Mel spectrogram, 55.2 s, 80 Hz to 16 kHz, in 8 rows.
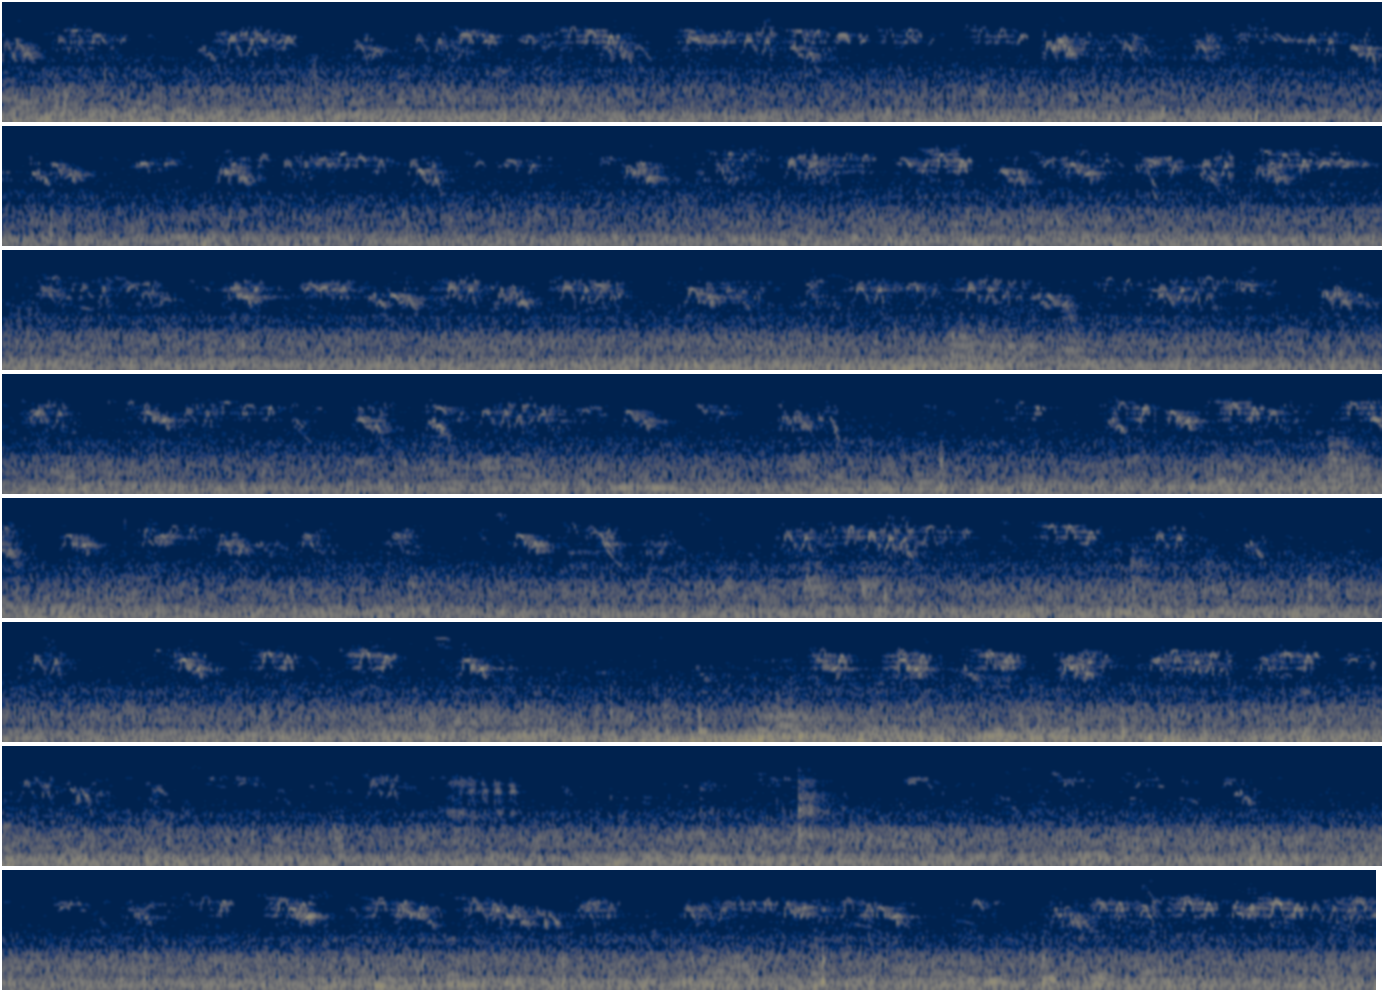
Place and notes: {"title": "Frangokatello Castle, Crete, frogs", "date": "2019-05-03 11:35:00", "description": "pond at the sea...", "latitude": "35.18", "longitude": "24.23", "altitude": "1", "timezone": "Europe/Athens"}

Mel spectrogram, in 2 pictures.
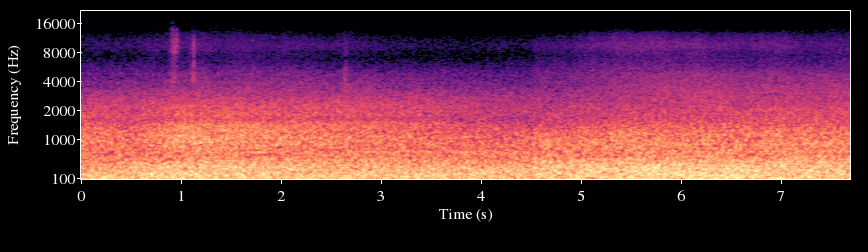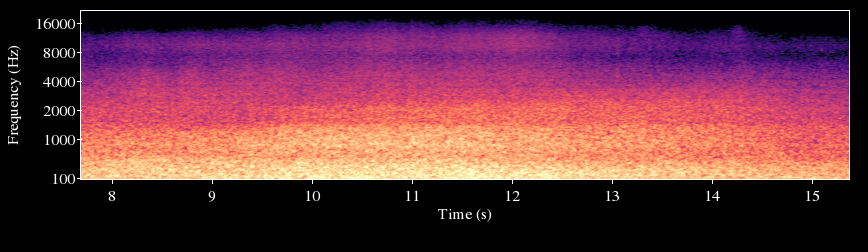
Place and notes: {"title": "大武濱海公園, 台東縣大武鄉台9線 - At the beach", "date": "2018-03-23 13:42:00", "description": "At the beach, Sound of the waves\nZoom H2n MS+XY", "latitude": "22.35", "longitude": "120.90", "altitude": "2", "timezone": "Asia/Taipei"}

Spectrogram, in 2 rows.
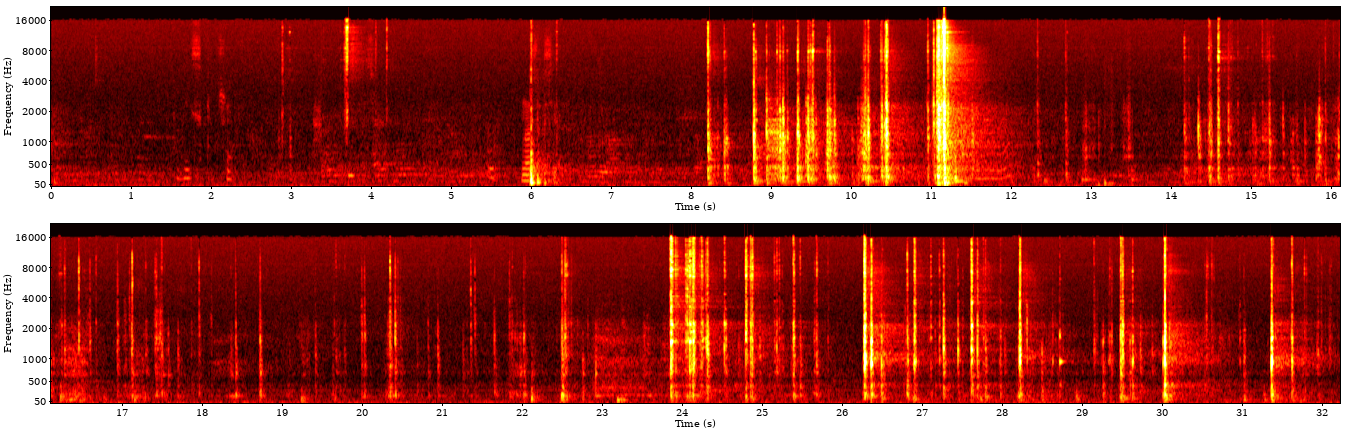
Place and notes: {"title": "Russland, Piter Montage AK 47", "latitude": "59.95", "longitude": "30.31", "altitude": "11", "timezone": "Europe/Berlin"}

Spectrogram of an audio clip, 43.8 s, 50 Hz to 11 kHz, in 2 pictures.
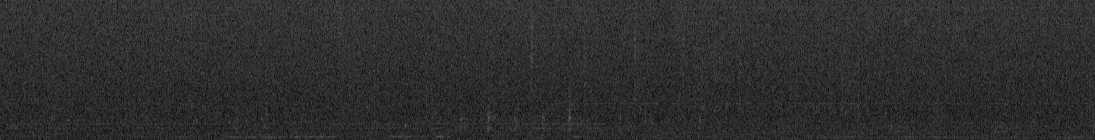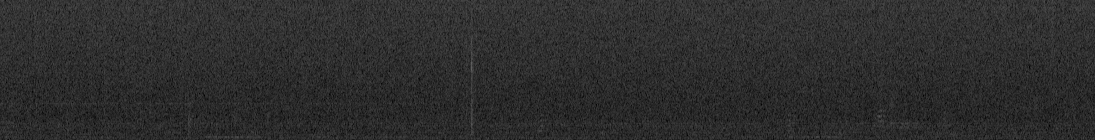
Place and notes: {"title": "workum, het zool: marina, berth h - the city, the country & me: marina, aboard a sailing yacht", "date": "2011-06-29 00:25:00", "description": "rain water dripping off\nthe city, the country & me: june 29, 2011", "latitude": "52.97", "longitude": "5.42", "altitude": "1", "timezone": "Europe/Amsterdam"}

